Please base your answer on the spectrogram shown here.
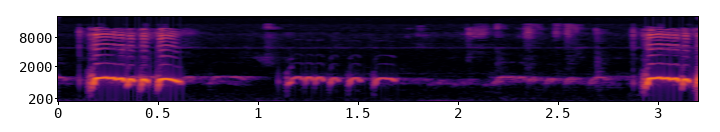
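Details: Local zebra dove (perkutut lokal) lure bird singing manggung: a loud trilled coo, a held tone, a series of softer descending coo notes, then a second loud trilled coo at the end.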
